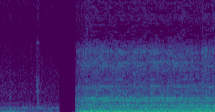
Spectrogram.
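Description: Near silence, then after an abrupt edit about three-quarters of a second in, a vehicle engine idling: a steady low rumble with a faint, even hum.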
